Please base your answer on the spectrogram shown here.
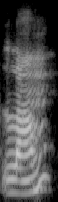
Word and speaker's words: lamb: We have words with silent letter B. We have doubt. we have doubt, we have debt, we have lamb, we have thumb, we have plumber. All these words, they have silent letter B.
